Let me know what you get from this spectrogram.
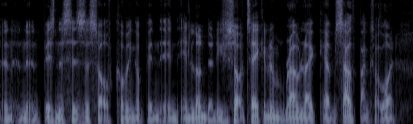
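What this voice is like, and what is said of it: Usual voice. Nothing is said of it.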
